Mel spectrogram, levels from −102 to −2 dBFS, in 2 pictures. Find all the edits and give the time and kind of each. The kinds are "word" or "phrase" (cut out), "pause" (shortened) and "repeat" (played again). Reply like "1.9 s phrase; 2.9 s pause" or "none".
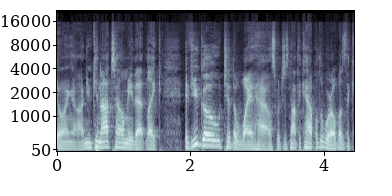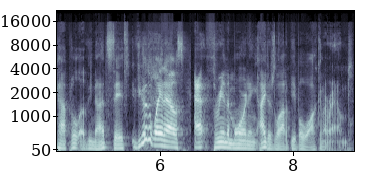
6.5 s pause; 7.6 s word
